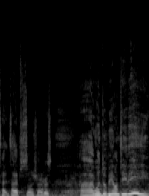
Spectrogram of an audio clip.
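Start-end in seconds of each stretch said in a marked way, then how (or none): 1.6-3.0 put-on Spanish accent, pitched very high and slow. Retelling what a man in a Santa suit said to them, in a Spanish accent. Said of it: "Spanish accent".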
